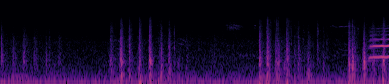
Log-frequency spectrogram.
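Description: Three quick clusters of sharp taps over a steady low hum. Near the end, a horn note starts.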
